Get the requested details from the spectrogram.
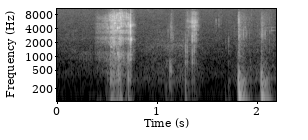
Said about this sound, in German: Warte, ich trinke kurz einen Schluck Tee.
